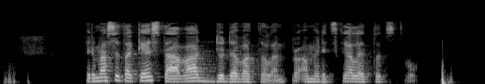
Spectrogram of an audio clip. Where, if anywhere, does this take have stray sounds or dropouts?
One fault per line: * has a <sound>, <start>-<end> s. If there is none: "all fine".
all fine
